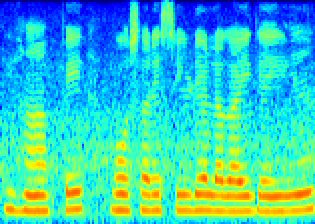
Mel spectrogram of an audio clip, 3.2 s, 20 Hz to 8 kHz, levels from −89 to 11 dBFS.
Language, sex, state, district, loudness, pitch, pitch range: Hindi, female, Haryana, Rohtak, -14 LUFS, 210 Hz, 205-215 Hz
